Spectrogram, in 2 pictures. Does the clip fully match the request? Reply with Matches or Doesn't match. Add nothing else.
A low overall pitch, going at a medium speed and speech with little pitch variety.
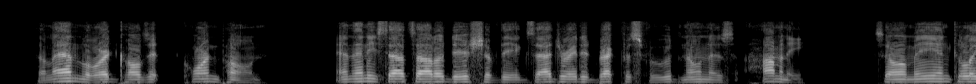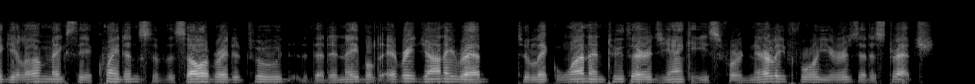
Matches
